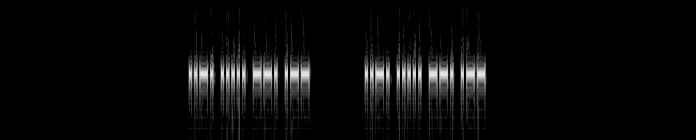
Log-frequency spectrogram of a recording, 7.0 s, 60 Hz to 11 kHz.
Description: Morse code, heard as a keyed tone, about 46 wpm, 700 Hz. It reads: F5GW F5GW
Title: DXCC-100 Call Signs - 4 Characters - Repeated 2x - 45wpm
